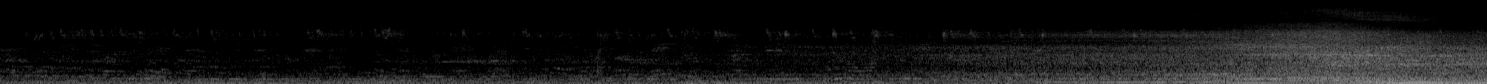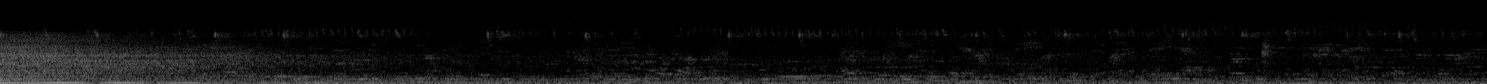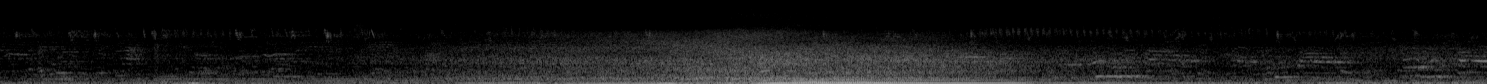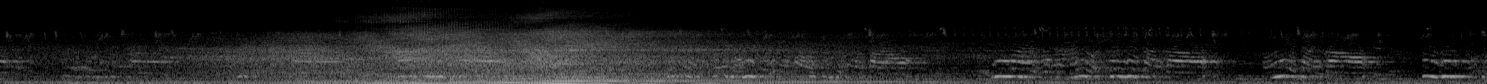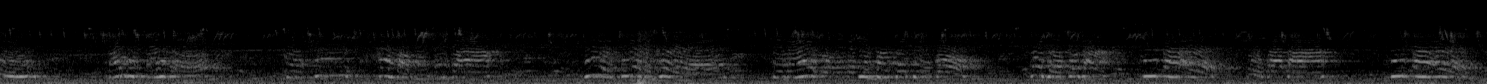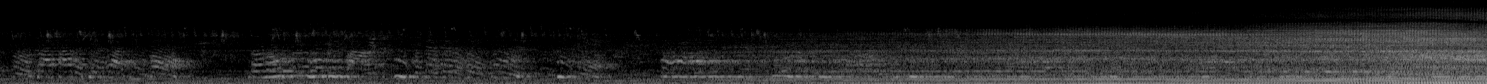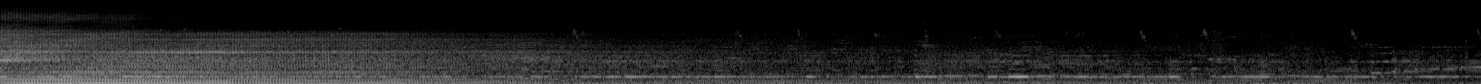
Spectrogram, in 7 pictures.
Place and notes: Village street corner, traffic sound, Karaoke, Bird cry, Bread vendor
